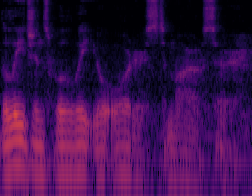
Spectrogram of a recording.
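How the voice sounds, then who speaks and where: Putting on a character voice, a man speaks at a very deep, low pitch and a fairly quick pace, with fairly even intonation over clear background noise. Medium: actual play. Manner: respectful, earnest.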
